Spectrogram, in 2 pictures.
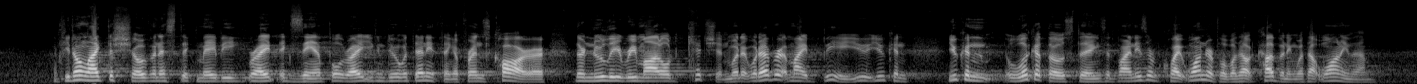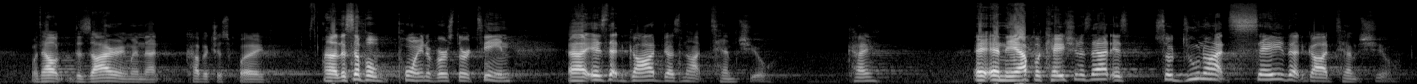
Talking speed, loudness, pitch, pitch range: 180 wpm, -19 LUFS, 175 Hz, 150-205 Hz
